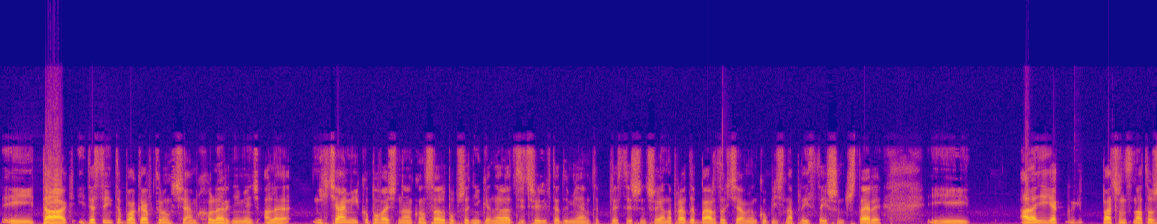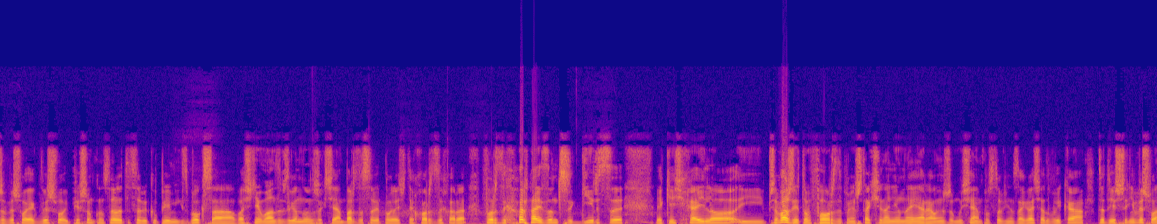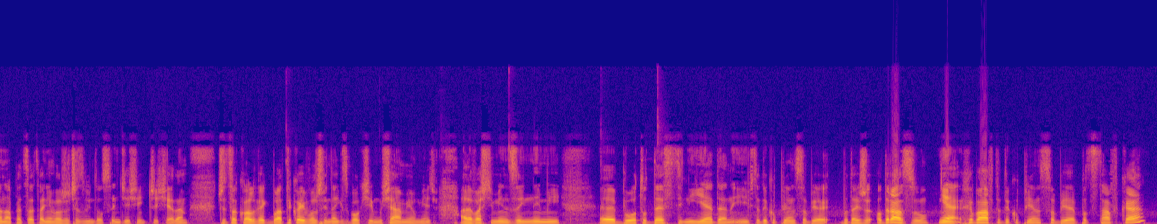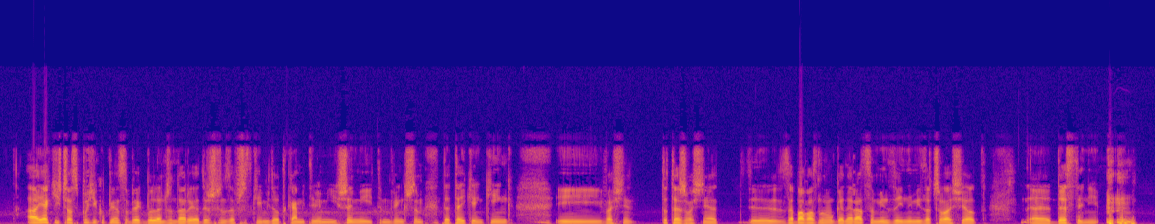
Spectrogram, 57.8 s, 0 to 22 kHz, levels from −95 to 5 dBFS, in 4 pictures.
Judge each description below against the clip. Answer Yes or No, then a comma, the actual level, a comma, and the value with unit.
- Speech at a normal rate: No, fast, 180 wpm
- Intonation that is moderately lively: Yes, average, 3.0 semitones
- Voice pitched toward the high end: No, low, 135 Hz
